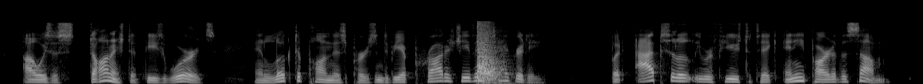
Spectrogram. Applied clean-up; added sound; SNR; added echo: none; Explosion; -1 dB; none.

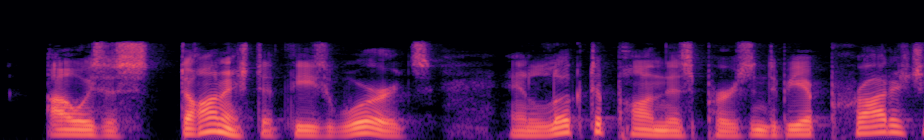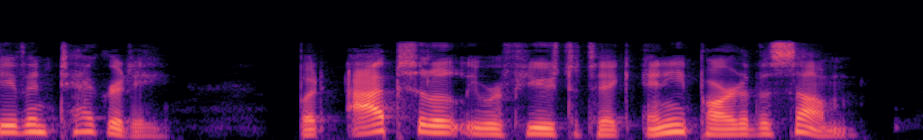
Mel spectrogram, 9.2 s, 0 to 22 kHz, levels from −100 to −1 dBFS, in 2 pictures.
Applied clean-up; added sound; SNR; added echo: none; none; none; none.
